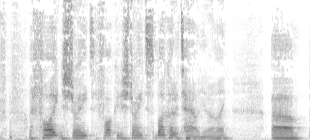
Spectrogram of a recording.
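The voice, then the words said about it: Put-on English accent. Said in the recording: “What with the accent? ... I can't do it too long or I'll go to Australian.”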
